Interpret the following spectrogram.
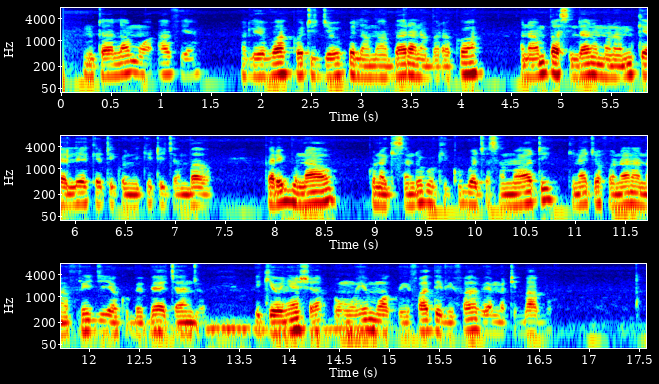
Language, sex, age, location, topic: Swahili, male, 18-24, Kisumu, health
